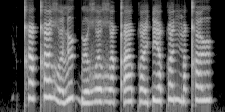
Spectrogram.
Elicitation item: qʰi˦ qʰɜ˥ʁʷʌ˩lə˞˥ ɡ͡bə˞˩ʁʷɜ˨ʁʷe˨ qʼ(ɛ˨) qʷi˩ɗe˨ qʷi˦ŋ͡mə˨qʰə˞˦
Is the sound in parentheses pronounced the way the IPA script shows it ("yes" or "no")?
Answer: yes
